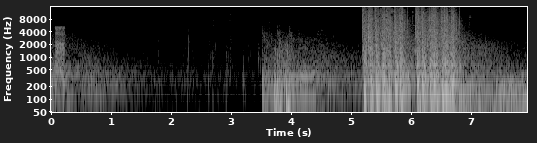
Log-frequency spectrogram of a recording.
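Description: Gunfire in the video game Arma 3 starts as scattered sharp cracks, then builds into dense, loud bursts of sustained automatic fire; faint voices are heard between the shots.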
